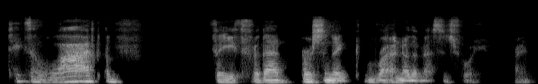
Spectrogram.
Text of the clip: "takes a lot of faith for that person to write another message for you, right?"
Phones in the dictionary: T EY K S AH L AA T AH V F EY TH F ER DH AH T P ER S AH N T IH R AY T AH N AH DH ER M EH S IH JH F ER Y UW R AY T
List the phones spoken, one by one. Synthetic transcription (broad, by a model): T EY K S AH L AA T AH V F EY TH F ER DH AH T P ER S AH N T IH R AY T AH N AH DH ER M EH S IH JH F ER Y UW R AY T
